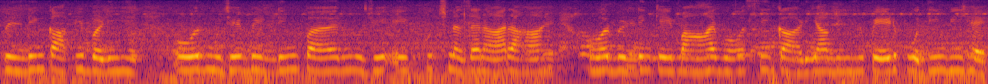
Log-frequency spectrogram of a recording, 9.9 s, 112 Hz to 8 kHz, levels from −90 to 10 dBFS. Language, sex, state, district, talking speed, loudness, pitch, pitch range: Hindi, female, Rajasthan, Jaipur, 165 wpm, -16 LUFS, 220 Hz, 215-230 Hz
